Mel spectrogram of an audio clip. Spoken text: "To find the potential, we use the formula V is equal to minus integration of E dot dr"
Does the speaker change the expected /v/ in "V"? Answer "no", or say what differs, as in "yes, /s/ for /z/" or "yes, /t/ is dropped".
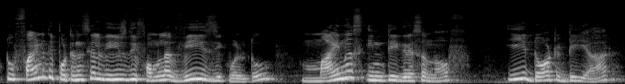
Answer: no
